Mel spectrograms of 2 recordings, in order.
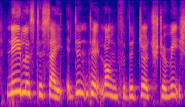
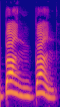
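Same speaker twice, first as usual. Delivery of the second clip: plain reading voice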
